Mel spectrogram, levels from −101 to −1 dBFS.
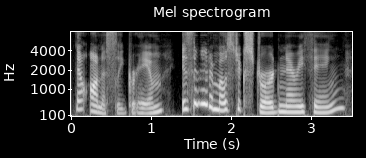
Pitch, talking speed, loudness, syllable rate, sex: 230 Hz, 155 wpm, -18 LUFS, 5.4 syllables/s, female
